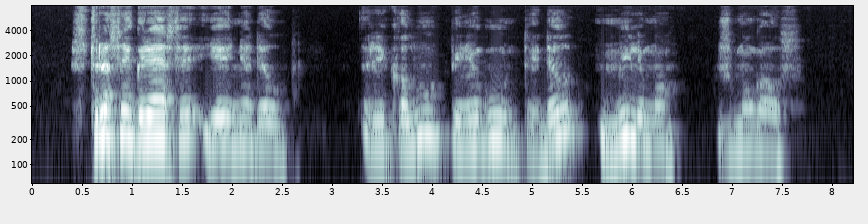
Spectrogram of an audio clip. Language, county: Lithuanian, Šiauliai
